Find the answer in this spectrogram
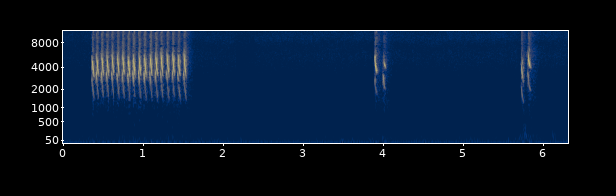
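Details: Song of a common linnet from a 2013 recording made for young linnets to copy: a fast buzzing trill of some fifteen pulses, then two widely spaced pairs of sharp chipped notes.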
